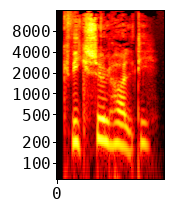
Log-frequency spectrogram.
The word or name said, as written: kviksølvholdig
